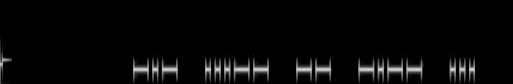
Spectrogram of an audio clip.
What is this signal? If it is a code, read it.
Morse code, heard as a keyed tone, about 25 wpm, spaced as for 18 wpm, 700 Hz. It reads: K3MYS
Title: USA Call Signs - 5 Characters - 2x Character Spacing - 25wpm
